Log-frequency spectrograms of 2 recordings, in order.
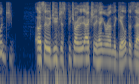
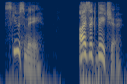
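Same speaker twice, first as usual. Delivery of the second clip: a light attempt at a British accent; older elf with tentative British accent; 6 semitones higher than usual. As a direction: try a polite British voice. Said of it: "I'm trying to do British".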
